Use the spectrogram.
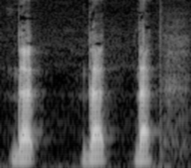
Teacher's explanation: that 注意这个连词 that 要轻要快，要弱化成 a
